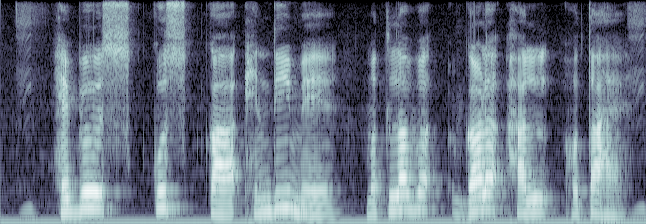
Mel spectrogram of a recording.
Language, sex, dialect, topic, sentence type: Hindi, male, Marwari Dhudhari, agriculture, statement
